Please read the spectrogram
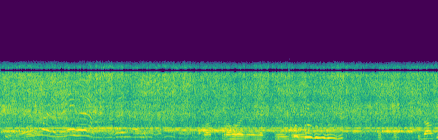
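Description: Electric sheep-shearing clippers running with a steady whine as they cut a sheep's fleece, with people talking over them.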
